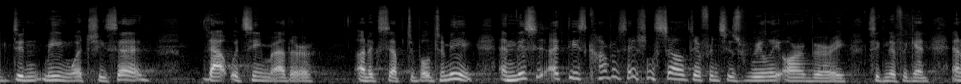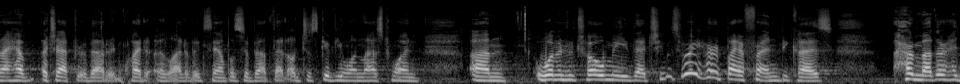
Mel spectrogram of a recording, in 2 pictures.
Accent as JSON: {"language": "English", "town": "New York City", "region": "New York", "country": "United States", "tie": "born or raised there", "said": "I grew up in Brooklyn, New York"}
